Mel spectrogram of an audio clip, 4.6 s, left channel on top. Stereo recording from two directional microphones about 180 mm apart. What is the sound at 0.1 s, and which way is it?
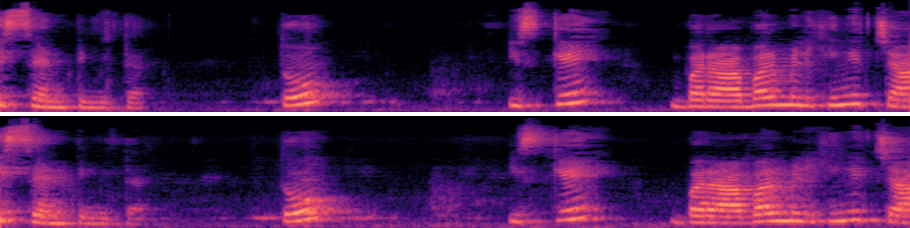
Speech, 50° left (ahead or behind).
